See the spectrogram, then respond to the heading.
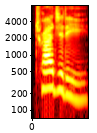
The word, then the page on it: tragedy: trǽdʒədi; トラァジェディ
